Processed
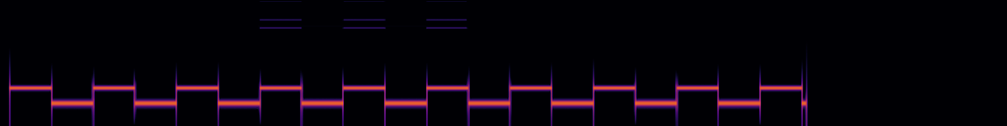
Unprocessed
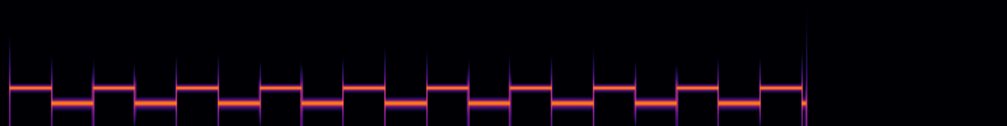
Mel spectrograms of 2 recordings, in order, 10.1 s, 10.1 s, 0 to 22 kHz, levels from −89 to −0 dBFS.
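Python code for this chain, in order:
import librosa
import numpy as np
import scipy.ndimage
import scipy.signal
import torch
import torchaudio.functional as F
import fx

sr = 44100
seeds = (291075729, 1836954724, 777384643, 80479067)

y = fx.resample_linear(x, sr, factor=4, at=(2.57, 4.67))
y = y * librosa.db_to_amplitude(-6.5)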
